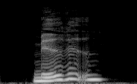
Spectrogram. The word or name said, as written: medviden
